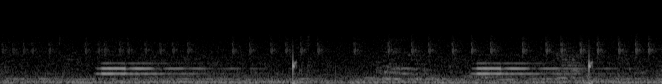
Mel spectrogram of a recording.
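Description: A phone chimes with incoming message tones.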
